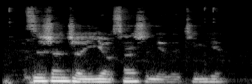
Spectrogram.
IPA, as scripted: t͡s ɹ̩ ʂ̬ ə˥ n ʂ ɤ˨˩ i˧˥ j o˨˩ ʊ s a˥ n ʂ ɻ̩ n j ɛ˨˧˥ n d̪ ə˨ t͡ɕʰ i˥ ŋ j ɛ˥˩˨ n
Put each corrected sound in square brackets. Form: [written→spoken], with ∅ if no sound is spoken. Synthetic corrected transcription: t͡s ɹ̩ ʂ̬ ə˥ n [ʂ→ʈ͡ʂ] ɤ˨˩ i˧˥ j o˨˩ ʊ s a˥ n ʂ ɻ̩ n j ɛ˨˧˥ n d̪ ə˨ [t͡ɕʰ→t͡ɕ] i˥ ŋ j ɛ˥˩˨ n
